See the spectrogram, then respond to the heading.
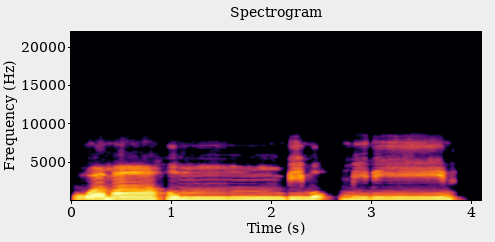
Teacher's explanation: उसके अगला वर्ड जो है हमारे पास बी मुमिनीन में बा आ रहा है लफज़। तो इसमें मैंने मीम को अपने होठों में छुपाना है और बा को अदा भी करना है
